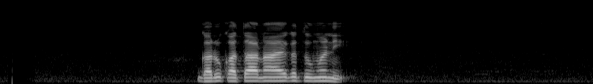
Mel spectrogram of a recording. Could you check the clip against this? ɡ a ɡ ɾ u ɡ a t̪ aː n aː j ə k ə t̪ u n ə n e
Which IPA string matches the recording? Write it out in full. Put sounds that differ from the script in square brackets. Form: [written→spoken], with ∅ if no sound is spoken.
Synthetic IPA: ɡ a [ɡ→∅] ɾ u [ɡ→k] a t̪ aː n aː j ə k ə t̪ u [n→m] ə n [e→i]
